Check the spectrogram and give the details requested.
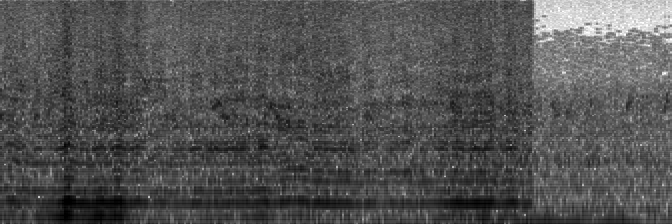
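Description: A flying insect buzzing close by, a steady droning hum with slight wavers in pitch, which cuts off about five seconds in and leaves a low hum.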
